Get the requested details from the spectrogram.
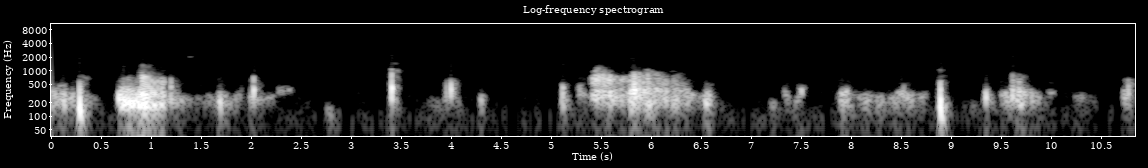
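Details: Irregular low gurgles and brief clicks from an adult's abdomen, ordinary stomach growling; bowel sounds (borborygmi).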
